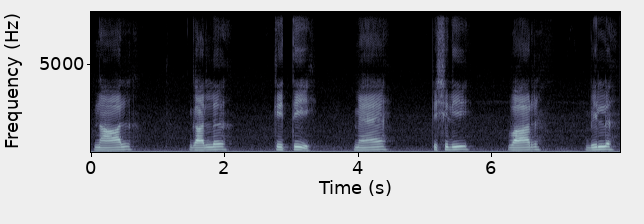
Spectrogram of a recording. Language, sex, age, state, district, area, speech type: Punjabi, male, 30-45, Punjab, Fazilka, rural, spontaneous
